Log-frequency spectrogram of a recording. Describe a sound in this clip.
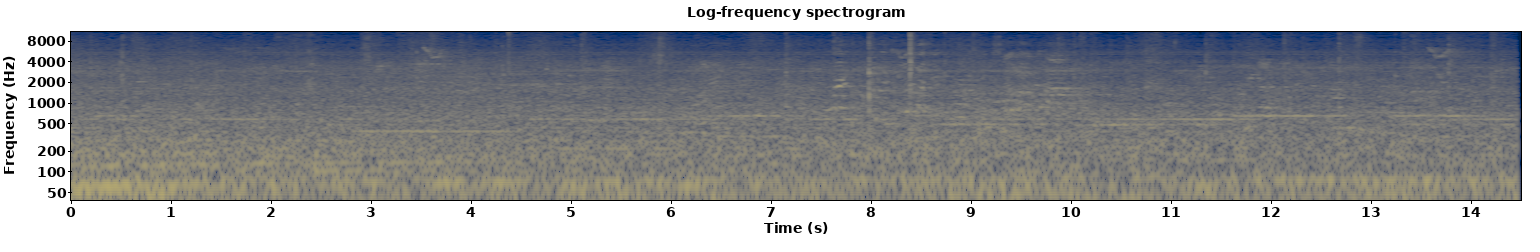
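Hands slap and brush against arms in quick exchanges.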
